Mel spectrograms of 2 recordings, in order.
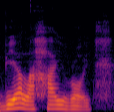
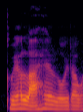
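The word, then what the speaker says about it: Beer-lahai-roi: 비엘라하이 로이. 우리말 성경에는 부엘라헤 로이라고 하는데 영어식 발음은 비엘라하이 로이라는 거.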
